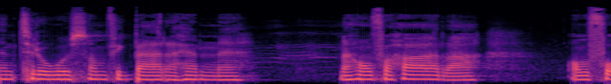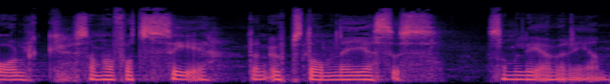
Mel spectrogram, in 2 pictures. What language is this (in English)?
Swedish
